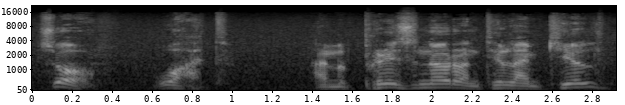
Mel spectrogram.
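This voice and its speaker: An actor playing a determined, wry young Spartan warrior in a video game, speaking in a terse, dry way. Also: male voice, medium pitch, expressive, moderate pace, sharp tone, a little hiss or hum. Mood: defiant. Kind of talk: video game dialogue acting.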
